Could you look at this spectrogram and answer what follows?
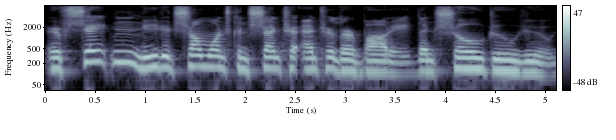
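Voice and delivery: slow, drawling put-on devil voice; South Park Satan. Reading Satan's tweet aloud, slow cartoon devil. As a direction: stretch each word like a cartoon devil. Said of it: "the South Park Satan".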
